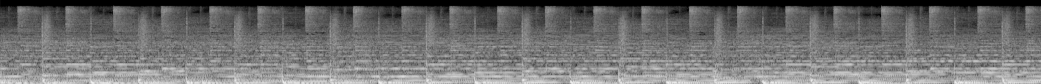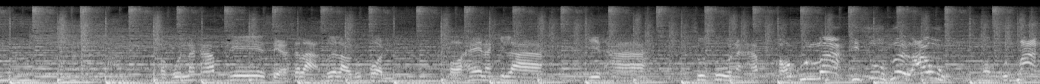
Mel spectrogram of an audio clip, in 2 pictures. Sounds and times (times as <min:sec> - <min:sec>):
Music: 0:00.0 - 0:20.8.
